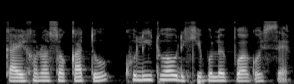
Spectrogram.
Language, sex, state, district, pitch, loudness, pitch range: Assamese, female, Assam, Kamrup Metropolitan, 175 Hz, -16 LUFS, 170-195 Hz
